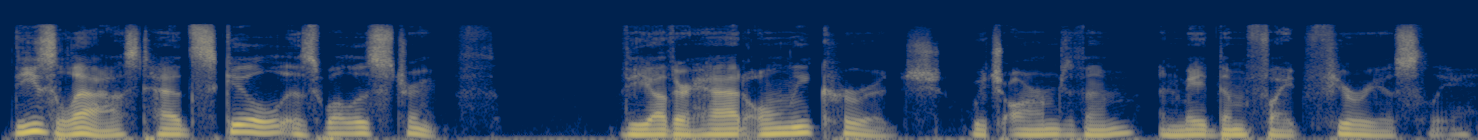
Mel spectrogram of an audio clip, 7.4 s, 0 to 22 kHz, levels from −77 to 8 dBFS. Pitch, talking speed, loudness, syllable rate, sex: 115 Hz, 170 wpm, -19 LUFS, 4.5 syllables/s, male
